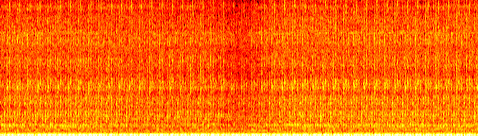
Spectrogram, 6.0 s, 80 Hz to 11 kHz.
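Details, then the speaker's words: Mazda MX-5 at cold idle after a new lambda sensor (bonding lead replaced earlier): steady exhaust beat with a faint occasional stumble, a slight misfire that is more apparent when cold. "It's still not perfect. There's just a little bit of a miss in it, and I just want to try and get to the bottom of that, because when the engine's cold, that's much more apparent."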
